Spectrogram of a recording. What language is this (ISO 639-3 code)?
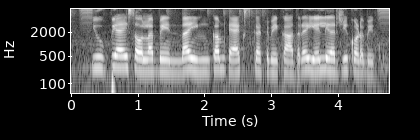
kan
